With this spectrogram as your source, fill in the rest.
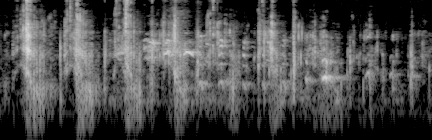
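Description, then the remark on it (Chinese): Someone crunches potato chips: a steady run of loud, crisp, irregular crackling bites and chews, dense and scratchy, with no talking over them. “其实我们也没想好要录什么，但是就是因为他吃薯片儿特别香，就想给大家听听。”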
